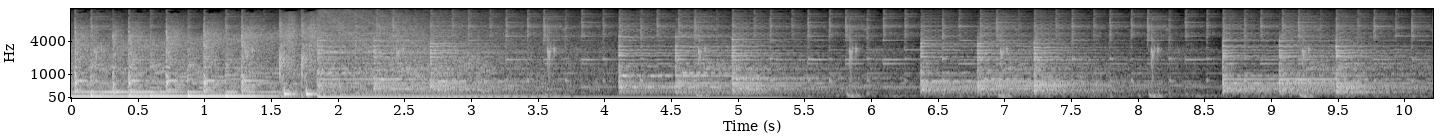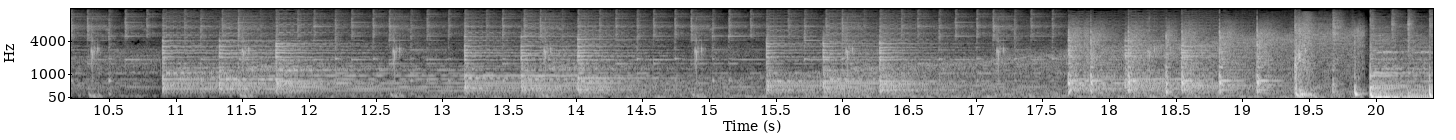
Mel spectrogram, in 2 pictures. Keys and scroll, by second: 7.1 ctrl+g, 17.1 ctrl+t.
